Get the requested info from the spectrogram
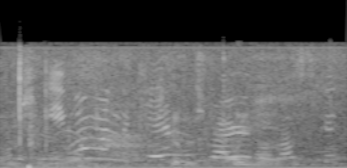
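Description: Several people talking indistinctly, children's higher voices among them. There is a brief low thump about a fifth of a second in.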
